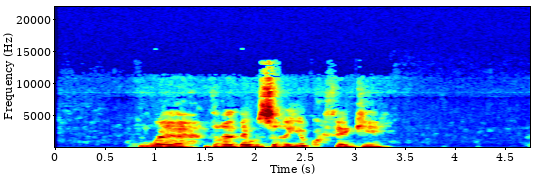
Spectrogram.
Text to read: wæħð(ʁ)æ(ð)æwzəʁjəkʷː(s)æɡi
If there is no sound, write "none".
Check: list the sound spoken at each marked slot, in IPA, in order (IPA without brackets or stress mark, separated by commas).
ʁ, ð, θ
